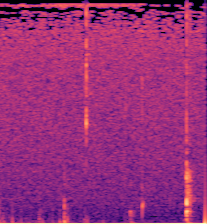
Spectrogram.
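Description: Wooden blocks are chopped with quick, repeated knocks.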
